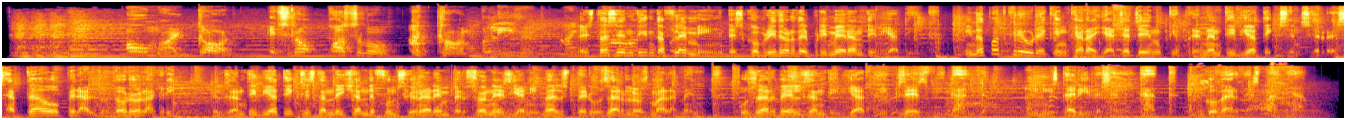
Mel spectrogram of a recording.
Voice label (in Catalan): CUÑA Valenciano; cuña de radio; Usar bien los antibióticos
